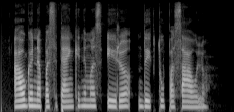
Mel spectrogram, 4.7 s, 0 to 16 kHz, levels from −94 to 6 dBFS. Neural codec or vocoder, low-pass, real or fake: none; 14.4 kHz; real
